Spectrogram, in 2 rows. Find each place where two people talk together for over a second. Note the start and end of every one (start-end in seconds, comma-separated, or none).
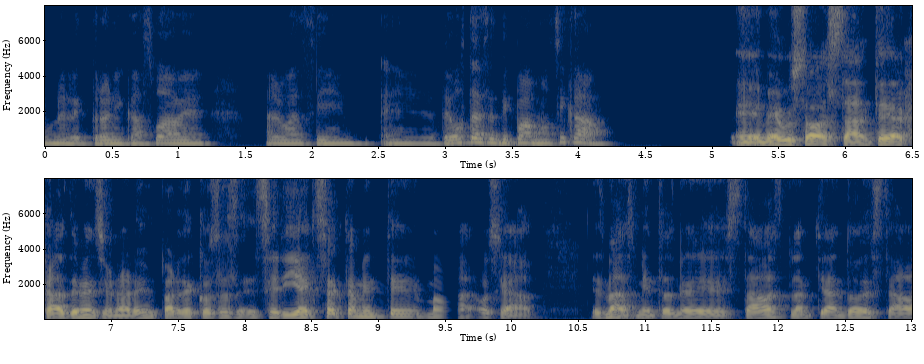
none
